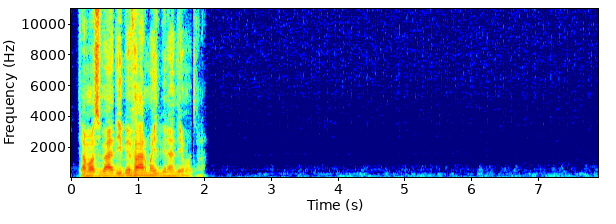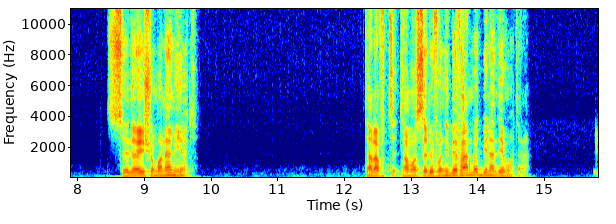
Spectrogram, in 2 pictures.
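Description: A man speaks calmly and slowly into a microphone, with long pauses.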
